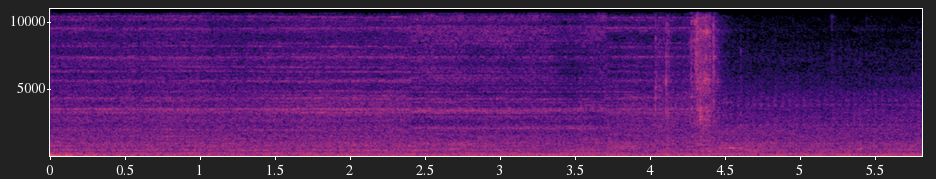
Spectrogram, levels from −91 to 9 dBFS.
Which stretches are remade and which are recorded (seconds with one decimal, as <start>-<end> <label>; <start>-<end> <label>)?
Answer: 0.0-2.4 recorded; 2.4-3.7 remade; 3.7-5.8 recorded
